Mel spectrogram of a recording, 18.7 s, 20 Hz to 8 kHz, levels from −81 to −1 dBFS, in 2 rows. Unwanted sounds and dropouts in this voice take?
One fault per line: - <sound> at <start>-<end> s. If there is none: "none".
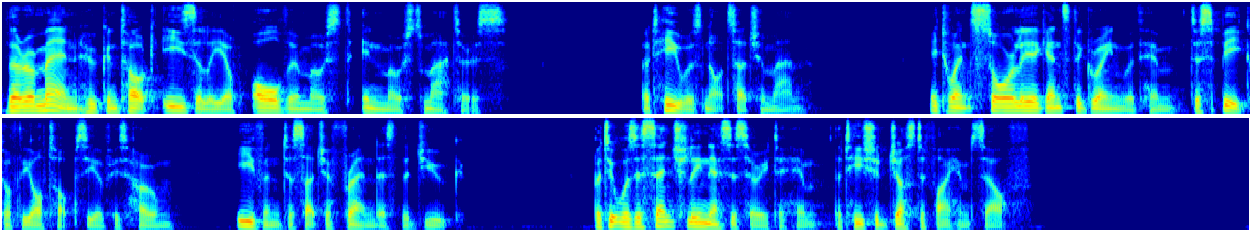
none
